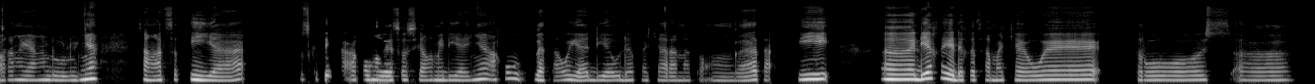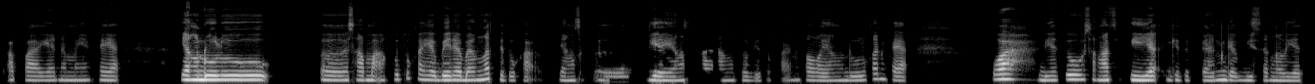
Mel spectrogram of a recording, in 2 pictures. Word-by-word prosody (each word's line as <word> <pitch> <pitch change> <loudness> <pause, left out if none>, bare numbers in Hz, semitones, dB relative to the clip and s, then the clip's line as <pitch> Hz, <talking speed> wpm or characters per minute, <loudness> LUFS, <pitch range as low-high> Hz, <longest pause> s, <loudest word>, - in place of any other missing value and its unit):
orang 205 +2 -8
yang 200 0 -5
dulunya 200 +6 +2 0.4
sangat 205 -1 -2
setia 200 -2 +1 0.6
terus - - -15
ketika 415 - -9
aku 215 - -24
ngeliat 195 -1 -1
sosial 200 -1 -8
medianya 200 +2 -3
aku 250 - -13 0.3
nggak 200 -4 -2
tau 190 +2 -11
ya 185 +1 -4
dia 195 -1 -5
udah 195 0 -7
pacaran 190 -2 -12
atau 185 - -23
enggak 180 +1 -9
tapi, 235 +5 +2 0.6
eee, 230 0 +9
dia 270 +3 +8
kayak 260 -6 +4
deket 205 0 -9
sama 195 -1 -6
cewek 220 +2 0 0.3
terus, 200 +1 -6
eee, 195 0 -9 0.4
apa 200 -1 -10
ya 190 - -8
namanya 195 0 -7
kayak 195 -1 -5 0.6
yang 215 0 +10
dulu, 210 0 +8 0.5
eee, 200 -1 -1
sama 200 -1 -2
aku 195 - -19
tuh 280 - -14
kayak 215 -3 -1
beda 200 0 +4
banget 215 +6 +1
gitu 190 -2 -9
Kak - - -13 0.3
yang 185 -1 -6
s - - -17
eee, 185 -2 -11 0.3
dia 195 -2 +2
yang 185 - -4
sekarang 185 -1 -16
tuh 190 - -11
gitu 180 - -19
kan, 195 - -18
kalau 190 -2 -7
yang 180 +1 -7
dulu 190 +1 -5
kan 250 0 -7
kayak, 185 -1 -7 0.9
wah 240 0 +7 0.3
dia 195 +1 -3
tuh 225 0 +3 0.2
sangat 200 -1 -1
setia 200 -2 +2 0.2
gitu 200 -2 -11
kan 185 -1 -6
nggak 195 -3 -3
bisa 185 0 -9
ngeliat 175 -1 -5
200 Hz, 155 wpm, -21 LUFS, 195-210 Hz, 0.9 s, yang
